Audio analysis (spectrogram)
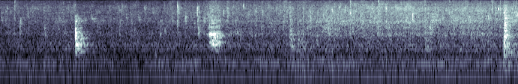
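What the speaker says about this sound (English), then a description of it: "Stir it all up again." Food is stirred in a frying pan over a quiet, steady sizzle, with three distinct clinks of a utensil against the pan, all close and fairly soft.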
